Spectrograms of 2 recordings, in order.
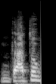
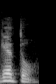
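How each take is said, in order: First: The first vowel is an open 'a' sound. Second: The first vowel sounds like an 'e'. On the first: The speaker calls it wrong. "গাতো পড়বা না" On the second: The speaker calls it right. "পড়বা জ্ঞেত"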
